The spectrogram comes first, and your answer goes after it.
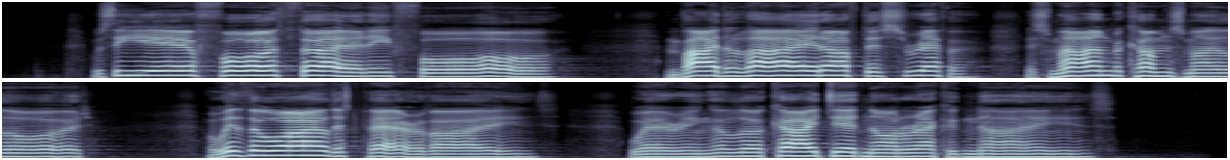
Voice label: Vox MKH40; audient; Vox Normalised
